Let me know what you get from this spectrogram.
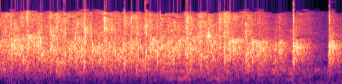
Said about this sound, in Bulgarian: И така, треньор на годината Станимир Бойчинов. Бадминтон клуб Хасково с изключителен принос за успехите на девойките и за европейската титла на Стефани Стоева. Още веднъж аплодисменти.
